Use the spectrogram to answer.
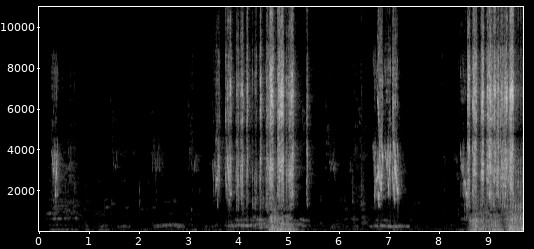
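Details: Baby budgerigar, a pet bird, chirping in short bursts of harsh, high scratchy chirps, with a rustling low thump partway through and long silent gaps between bursts.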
